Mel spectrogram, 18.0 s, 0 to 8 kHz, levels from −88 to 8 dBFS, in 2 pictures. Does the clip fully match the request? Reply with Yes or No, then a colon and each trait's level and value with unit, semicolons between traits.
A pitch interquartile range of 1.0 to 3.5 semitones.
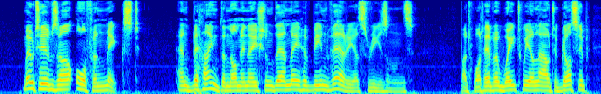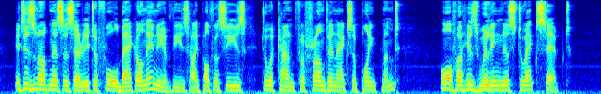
Yes: average, 2.8 semitones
